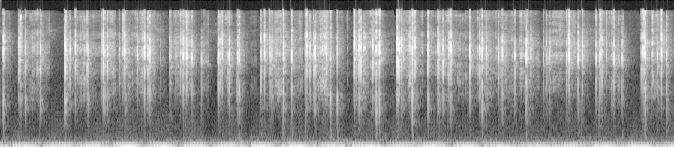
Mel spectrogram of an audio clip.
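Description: Long pointed nails of both hands scratch and tap the frosted top of a large, solid, round ice block resting on a towel. Quick, fairly regular bright scratchy strokes and short crisp ticks follow one another in a dense stream over a steady low hum, with each stroke dying away almost at once.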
